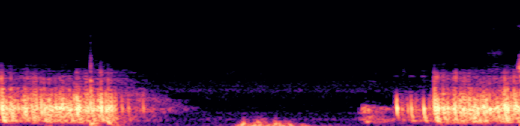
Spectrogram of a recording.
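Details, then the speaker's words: Fine crackles (rales) from pulmonary edema: breath sounds with fine, brief crackling pops as air passes through fluid in the lungs, with no secretions to suction; critical care transport respiratory assessment teaching. "this is just air passing through the fluid in the lungs and it'll sound like fine it'll be fine crackles"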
